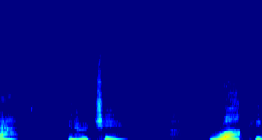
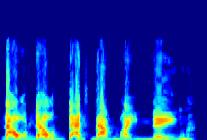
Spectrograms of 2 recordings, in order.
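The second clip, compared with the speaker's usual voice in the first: little man voice; 15 dB louder, slower than usual. Acted. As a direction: sing it out like a gleeful imp. Little man refuses the guess.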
